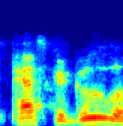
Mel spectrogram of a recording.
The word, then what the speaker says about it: Pascagoula: How do you pronounce that? The town I was born in is Pascagoula, Mississippi.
